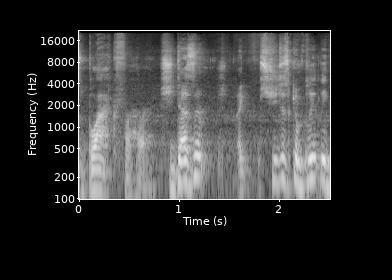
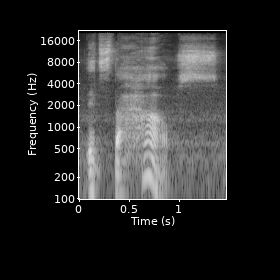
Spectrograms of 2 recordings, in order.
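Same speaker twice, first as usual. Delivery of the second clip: hushed realization; 5 semitones lower, 7 dB quieter, much slower than usual. Acted. Doctor's dawning realization.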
